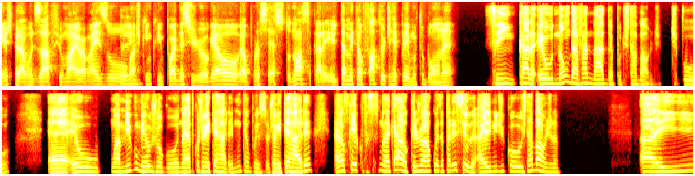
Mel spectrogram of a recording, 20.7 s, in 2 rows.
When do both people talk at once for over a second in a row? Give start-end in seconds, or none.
none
